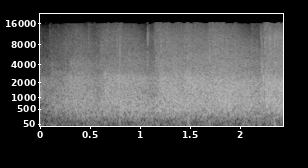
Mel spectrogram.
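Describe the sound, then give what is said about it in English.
A group claps together in a steady, dense burst of applause that holds at a fairly loud level for a couple of seconds, with no voices over it. “We are going to clap for her again.”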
